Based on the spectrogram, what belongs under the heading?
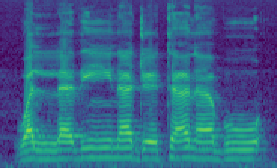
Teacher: ننتبه إلى الجيم، لا نعطشها ونقرأ اجتنبوا ولا نجعلها شينا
